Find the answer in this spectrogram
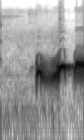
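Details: Spotted dove calling its companions: one loud, low, hollow coo that swells and rises slightly in a smooth drawn-out phrase, with a clean, quiet background.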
